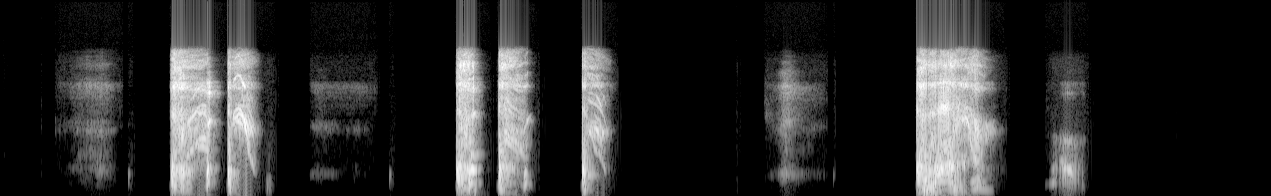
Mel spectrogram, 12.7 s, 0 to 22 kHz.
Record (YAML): three_cough_length: 12.7 s
three_cough_amplitude: 32767
three_cough_signal_mean_std_ratio: 0.3
survey_phase: beta (2021-08-13 to 2022-03-07)
age: 45-64
gender: Female
wearing_mask: 'No'
symptom_cough_any: true
symptom_runny_or_blocked_nose: true
symptom_shortness_of_breath: true
symptom_sore_throat: true
symptom_fatigue: true
symptom_headache: true
symptom_other: true
smoker_status: Never smoked
respiratory_condition_asthma: false
respiratory_condition_other: false
recruitment_source: Test and Trace
submission_delay: -5 days
covid_test_result: Positive
covid_test_method: LFT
